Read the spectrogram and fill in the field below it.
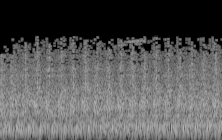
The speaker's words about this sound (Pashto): ځینې بیا د ماشین په وسیله لوړ پورته خښتې پورته کوي.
